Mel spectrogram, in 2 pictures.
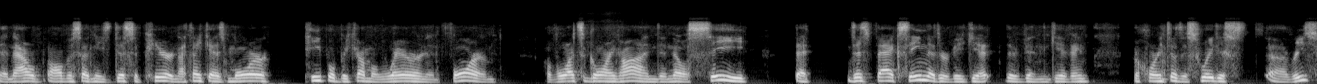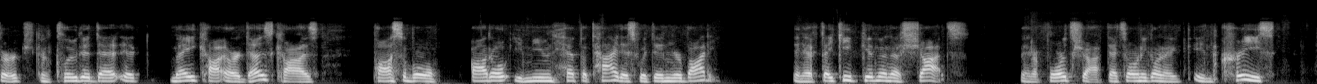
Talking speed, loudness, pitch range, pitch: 155 wpm, -14 LUFS, 130-165 Hz, 145 Hz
